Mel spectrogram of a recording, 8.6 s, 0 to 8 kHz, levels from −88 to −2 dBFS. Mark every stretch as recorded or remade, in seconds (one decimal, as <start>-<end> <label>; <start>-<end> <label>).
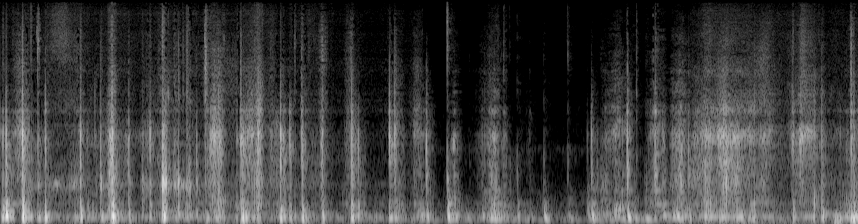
0.0-4.2 remade; 4.2-6.9 recorded; 6.9-8.6 remade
